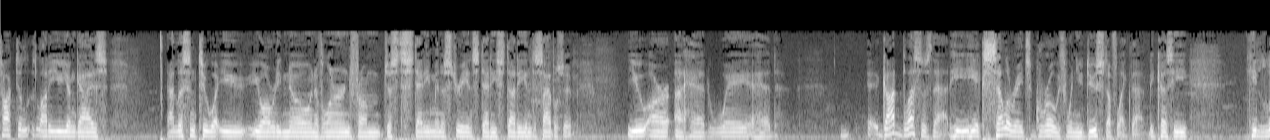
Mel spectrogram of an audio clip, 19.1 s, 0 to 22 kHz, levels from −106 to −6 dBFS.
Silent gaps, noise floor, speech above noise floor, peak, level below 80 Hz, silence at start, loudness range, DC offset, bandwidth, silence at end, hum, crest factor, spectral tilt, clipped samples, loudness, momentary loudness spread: none; -41 dBFS; 26 dB; -2 dBFS; -36 dBFS; 0 s; 5 LU; under 0.1%; 8.8 kHz; 0 s; none; 14 dB; -6 dB/octave; under 0.1%; -16 LUFS; 12 LU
